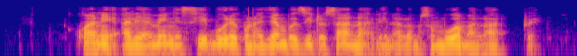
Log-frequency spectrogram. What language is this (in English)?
Swahili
